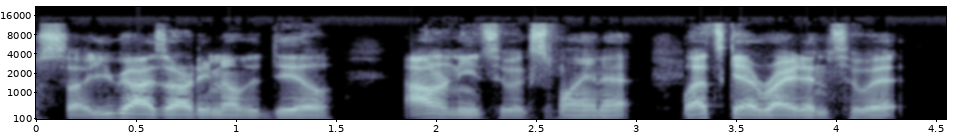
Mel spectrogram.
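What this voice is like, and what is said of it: Congested, stuffy voice. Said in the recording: “I sound awful ... how horrible I sound because I have been fighting a little bit of a sinus infection this week ... without hacking up a lung”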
